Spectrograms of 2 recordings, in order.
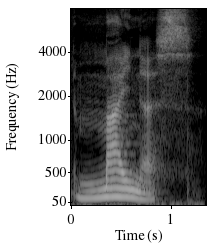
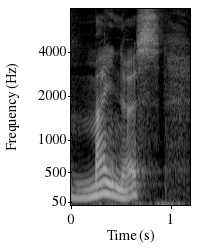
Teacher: Minus, ça s'écrit M-I-N-U-S, ça s'écrit minus si on devait le prononcer à la française, mais ça se prononce minus comme si ça s'écrivait E-U-S si vous préférez, minus, avec l'accentuation qui se fait sur la première syllabe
